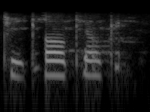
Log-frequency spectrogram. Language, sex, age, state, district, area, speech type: Dogri, female, 18-30, Jammu and Kashmir, Reasi, rural, conversation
